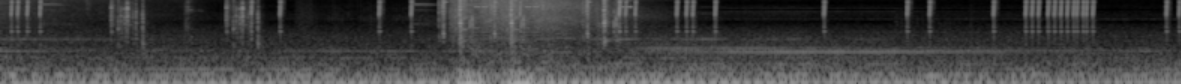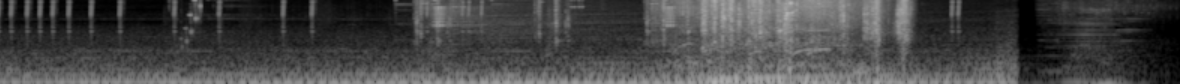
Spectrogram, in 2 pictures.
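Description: Electronic menu clicks and beeps sound in quick succession.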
